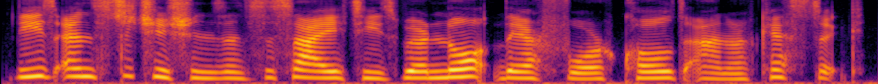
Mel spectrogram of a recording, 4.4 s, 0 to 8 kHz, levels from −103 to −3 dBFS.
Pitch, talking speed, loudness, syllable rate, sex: 230 Hz, 125 wpm, -20 LUFS, 5.6 syllables/s, female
